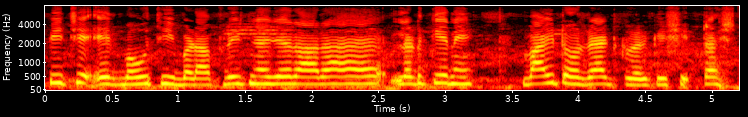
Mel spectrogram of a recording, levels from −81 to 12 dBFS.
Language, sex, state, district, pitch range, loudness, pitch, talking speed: Hindi, female, Chandigarh, Chandigarh, 235-255 Hz, -14 LUFS, 250 Hz, 220 wpm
